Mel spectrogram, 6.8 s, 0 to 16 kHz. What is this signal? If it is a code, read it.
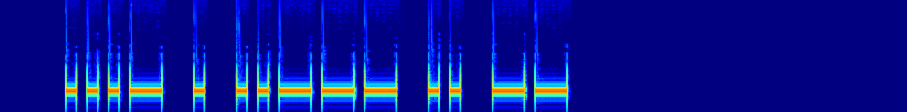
Morse code, heard as a keyed tone, about 15 wpm, 700 Hz. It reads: VE2IM
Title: Call Signs Repeated 2x - 15wpm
